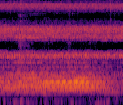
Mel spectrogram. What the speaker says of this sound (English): Right before that damn train come through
